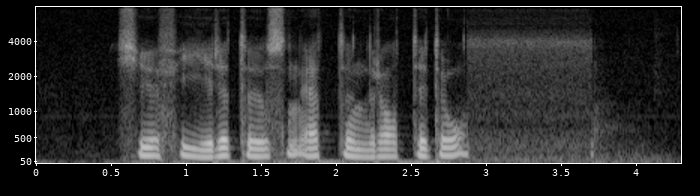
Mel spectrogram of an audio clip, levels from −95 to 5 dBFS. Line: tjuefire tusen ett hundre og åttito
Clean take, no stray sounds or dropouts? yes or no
yes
